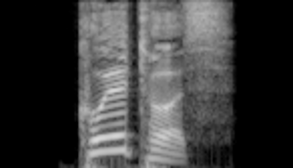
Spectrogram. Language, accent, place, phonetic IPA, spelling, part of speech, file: German, Germany, Berlin, [ˈkʊltʊs], Kultus, noun, De-Kultus.ogg
- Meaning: 1. alternative form of Kult 2. referring to a state ministry for education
